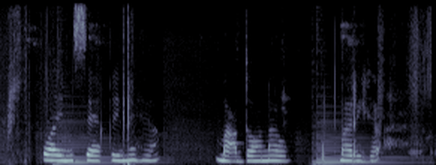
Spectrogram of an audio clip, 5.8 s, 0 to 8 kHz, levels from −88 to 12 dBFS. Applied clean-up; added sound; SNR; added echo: none; Acoustic guitar / Strum; 14 dB; none.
